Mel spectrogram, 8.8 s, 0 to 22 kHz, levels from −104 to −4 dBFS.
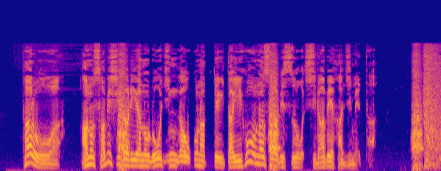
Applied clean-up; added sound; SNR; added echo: classical method spectral subtraction.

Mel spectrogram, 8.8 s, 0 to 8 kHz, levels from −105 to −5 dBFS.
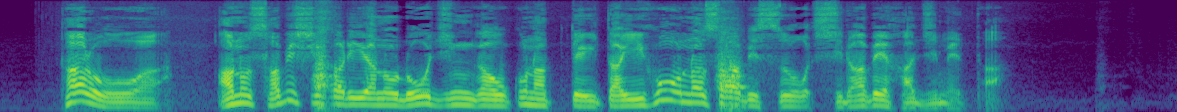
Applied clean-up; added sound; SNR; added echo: neural mask model RNNoise.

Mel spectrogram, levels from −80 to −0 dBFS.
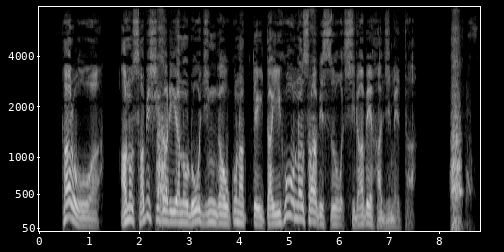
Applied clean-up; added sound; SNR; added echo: neural mask model Resemble Enhance denoiser.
